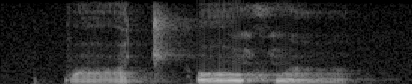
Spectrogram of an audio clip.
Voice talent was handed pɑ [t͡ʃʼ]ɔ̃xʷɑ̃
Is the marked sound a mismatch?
no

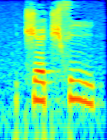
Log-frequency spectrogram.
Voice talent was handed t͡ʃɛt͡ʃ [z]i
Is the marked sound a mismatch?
yes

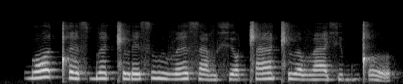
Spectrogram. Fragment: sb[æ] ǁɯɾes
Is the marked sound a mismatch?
yes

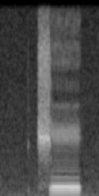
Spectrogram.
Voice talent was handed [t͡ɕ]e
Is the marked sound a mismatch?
yes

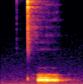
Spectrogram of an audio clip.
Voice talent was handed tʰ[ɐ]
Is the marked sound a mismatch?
no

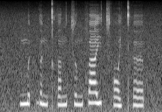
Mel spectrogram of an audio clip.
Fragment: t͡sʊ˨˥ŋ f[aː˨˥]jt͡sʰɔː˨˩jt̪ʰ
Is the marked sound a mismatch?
yes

